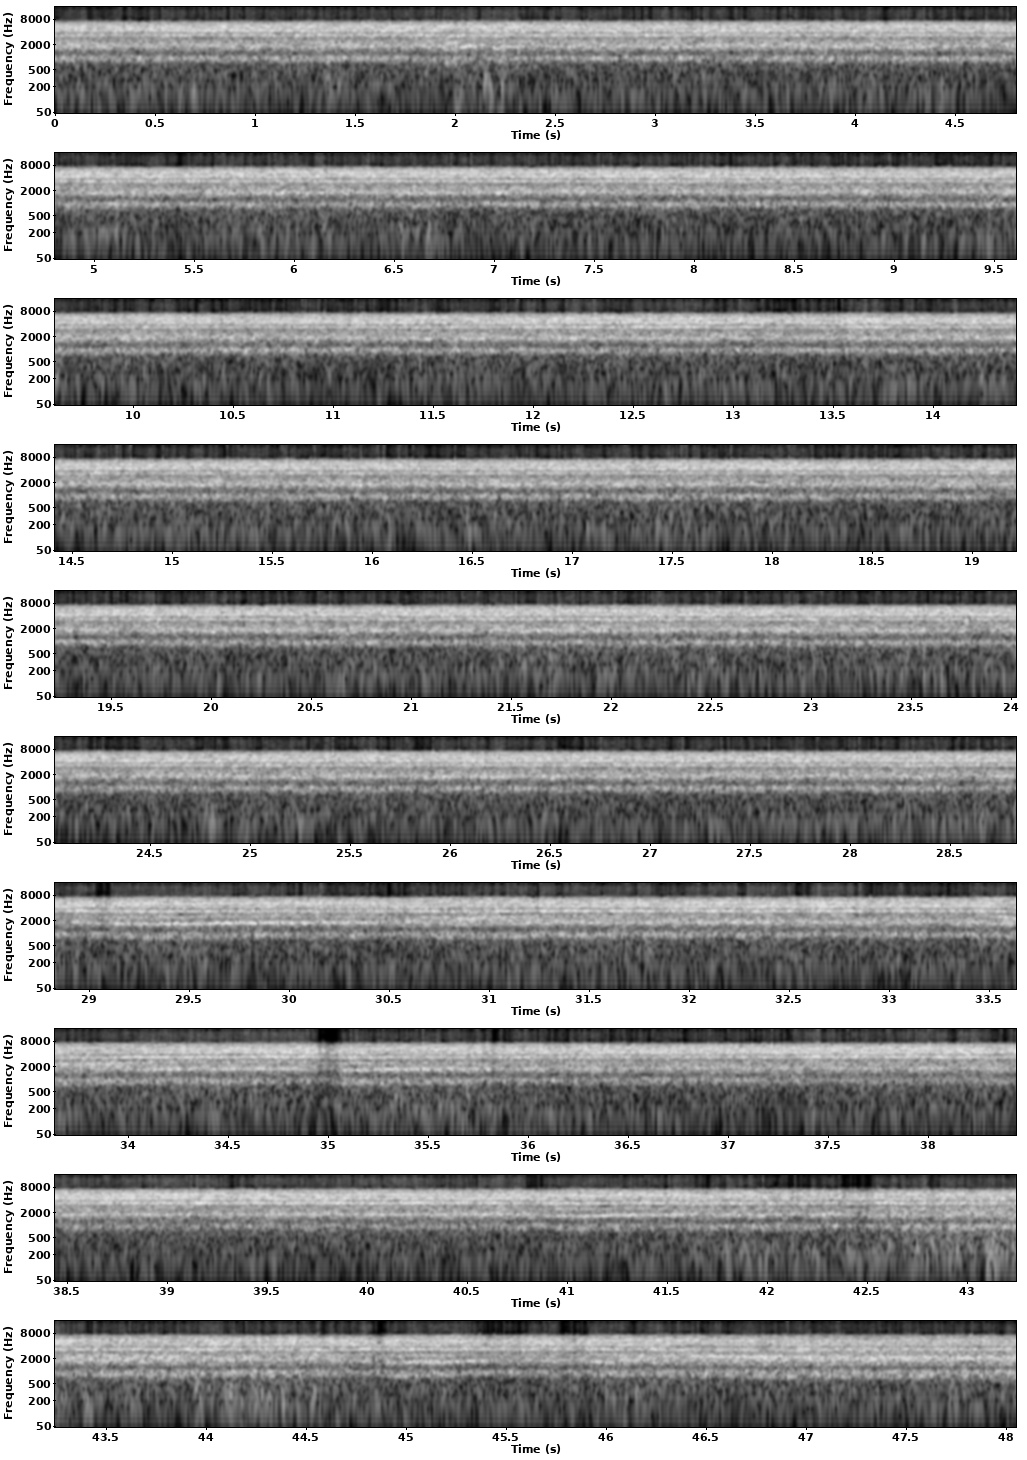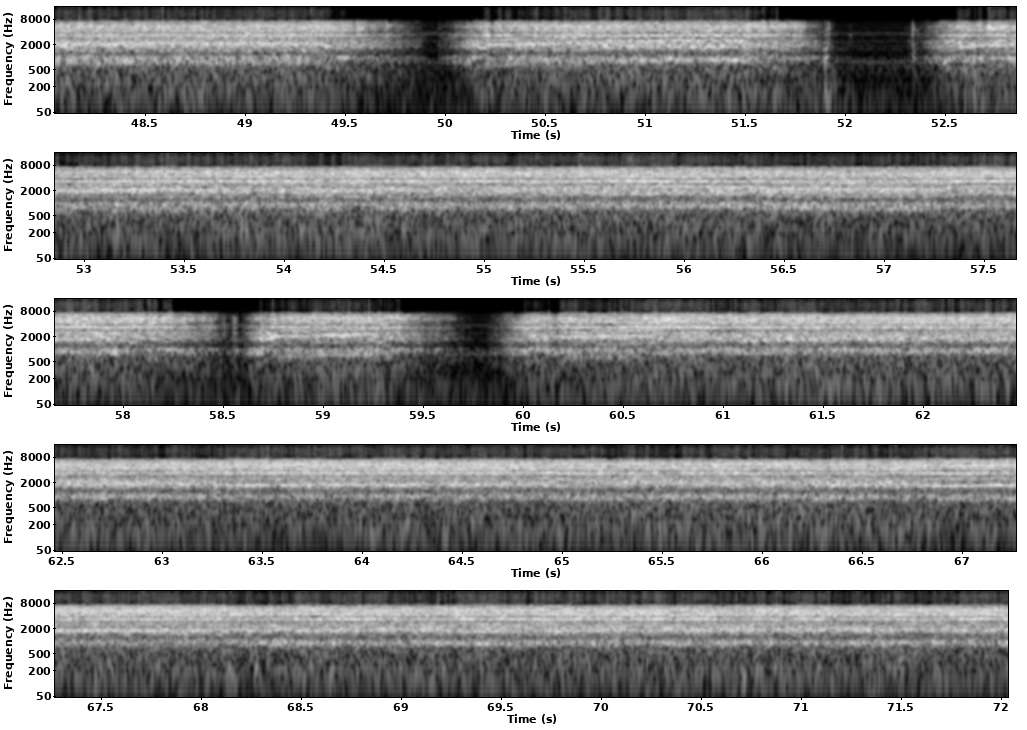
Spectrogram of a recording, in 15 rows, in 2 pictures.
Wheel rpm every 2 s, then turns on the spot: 230, 240, 230, 230, 230, 230, 230, 230, 230, 240, 230, 240, 230, 230, 230, 230, 230, 230, 230, 230, 230, 220, 220, 210, 140, 140, 130, 210, 200, 90, 180, 230, 230, 230, 230, 230.
none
